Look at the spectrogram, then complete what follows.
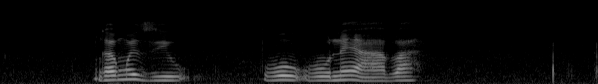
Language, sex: Venda, female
